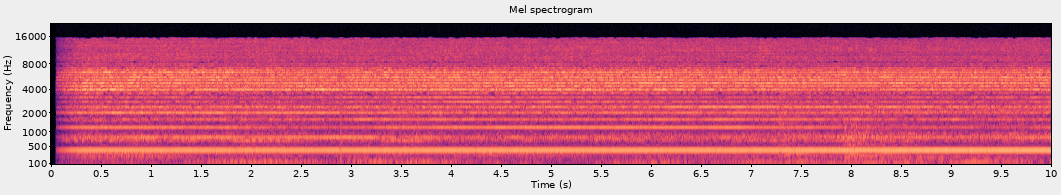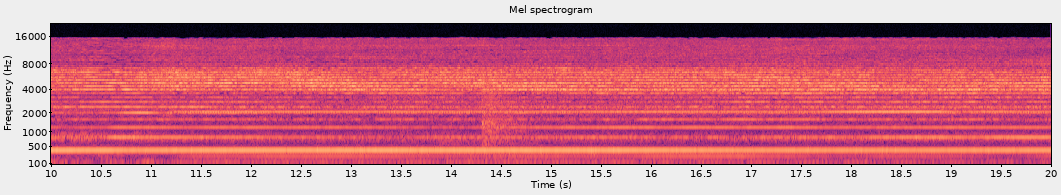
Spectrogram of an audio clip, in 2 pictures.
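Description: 3 kW water-cooled spindle of a CNC router running at speed: a loud, steady whine with several higher tones above it. Lower motor tones under it change about 11 seconds in as the machine moves over a wooden board.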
